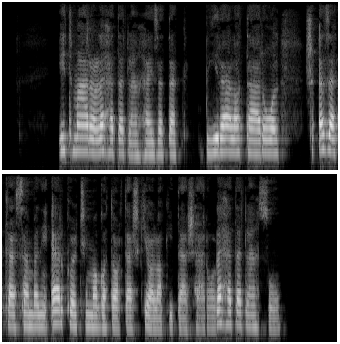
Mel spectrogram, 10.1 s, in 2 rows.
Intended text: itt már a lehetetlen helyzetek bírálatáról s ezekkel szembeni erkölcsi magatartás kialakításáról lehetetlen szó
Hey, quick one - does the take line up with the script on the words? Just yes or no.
yes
